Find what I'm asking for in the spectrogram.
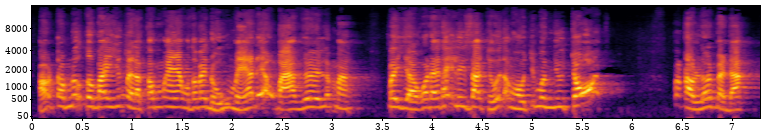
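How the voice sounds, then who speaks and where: A woman's voice: sits high, very fast, bright, forceful tone. Profane, taunting woman ranting. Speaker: political livestream host. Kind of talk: angry ranting monologue.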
